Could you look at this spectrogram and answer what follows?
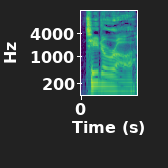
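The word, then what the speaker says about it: Tetairoa: So the I is silent. – Yes, Teetaroa.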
